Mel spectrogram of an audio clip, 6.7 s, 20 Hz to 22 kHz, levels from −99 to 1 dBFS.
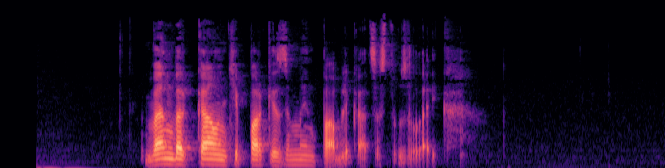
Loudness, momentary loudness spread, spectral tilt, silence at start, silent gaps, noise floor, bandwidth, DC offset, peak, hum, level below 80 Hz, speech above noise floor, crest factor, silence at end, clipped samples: -23 LUFS; 19 LU; -5 dB/octave; 1.45 s; none; -80 dBFS; 13 kHz; under 0.1%; -4 dBFS; none; -70 dBFS; 56 dB; 24 dB; 2.15 s; under 0.1%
